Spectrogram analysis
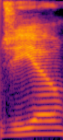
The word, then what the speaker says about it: Gio: But for the rest of this, I'm just gonna call him Gio. Even though, yes, I know that technically it's supposed to be pronounced Joe, but I don't care.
